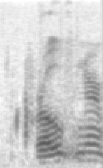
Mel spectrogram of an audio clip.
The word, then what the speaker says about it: Grosvenor: And she was borrowing books from Grosvenor McCaffrey. The S is silent.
